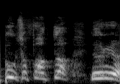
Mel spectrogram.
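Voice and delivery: high mock corporal bark. Corporal inspecting junior Marines, high mock bark. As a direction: play a hound-dog corporal on inspection. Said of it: "I'm like".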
